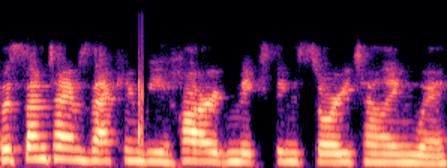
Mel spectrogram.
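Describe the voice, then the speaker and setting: A woman with a normal speaking voice and a fairly high pitch talks at a fairly quick pace with fairly even intonation, the sound dry and close with no echo. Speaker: course instructor. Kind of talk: lecture.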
